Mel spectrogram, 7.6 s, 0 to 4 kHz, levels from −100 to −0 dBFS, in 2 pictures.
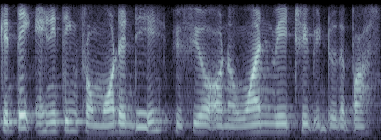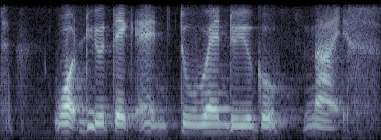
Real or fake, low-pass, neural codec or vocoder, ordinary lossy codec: real; 3.6 kHz; none; none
